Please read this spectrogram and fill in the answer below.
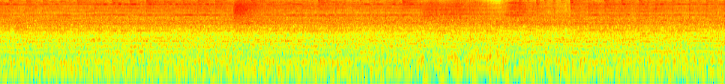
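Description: A heavy metal band playing live at full volume: distorted electric guitars, bass guitar and a drum kit in a loud, dense wall of sound over a fast, even beat.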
